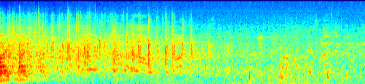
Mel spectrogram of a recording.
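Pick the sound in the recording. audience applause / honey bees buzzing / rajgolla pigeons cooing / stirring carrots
audience applause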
